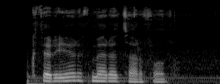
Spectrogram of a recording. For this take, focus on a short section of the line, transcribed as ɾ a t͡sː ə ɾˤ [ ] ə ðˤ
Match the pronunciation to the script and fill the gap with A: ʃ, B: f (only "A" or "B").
B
